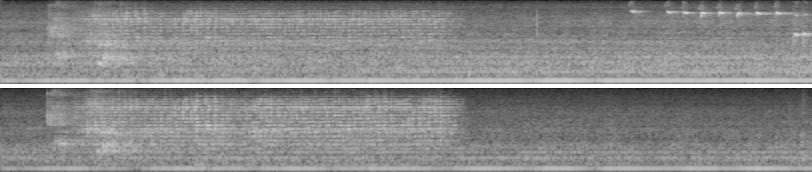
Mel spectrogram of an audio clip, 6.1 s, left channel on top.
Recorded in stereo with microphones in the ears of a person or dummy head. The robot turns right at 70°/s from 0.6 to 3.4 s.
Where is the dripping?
75° right (ahead or behind), 7 m; by 2.1 s 25° left (ahead or behind), 7 m.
